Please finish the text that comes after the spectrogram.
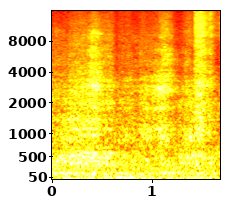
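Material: Nothing is struck.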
